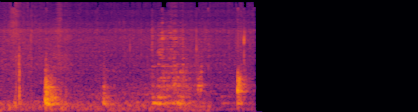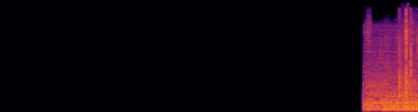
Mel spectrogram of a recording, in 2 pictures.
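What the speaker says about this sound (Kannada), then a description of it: "ಮೀಡಿಯಂ ಉರಿಯಲ್ಲಿ ಇಟ್ಟು ಫ್ರೈ ಮಾಡಬೇಕು ಹಾಗಲಕಾಯಿಯನ್ನು" Sliced bitter gourd fries over medium heat in a pan, with sizzling and the scrape of stirring for a few seconds before the sound cuts out and returns briefly near the end.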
